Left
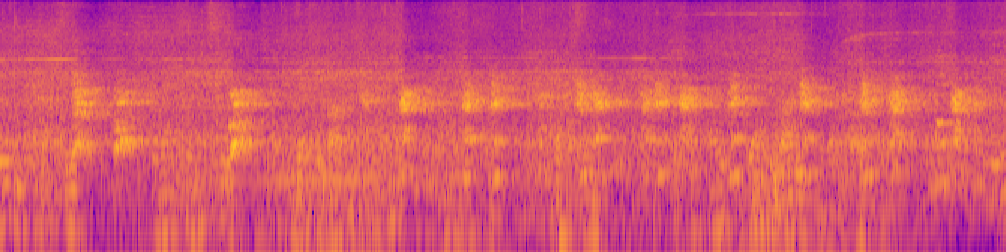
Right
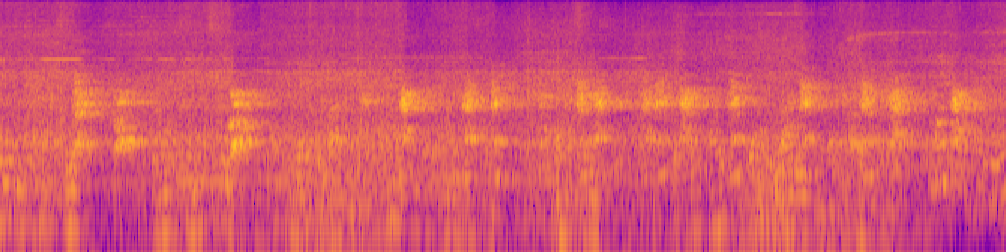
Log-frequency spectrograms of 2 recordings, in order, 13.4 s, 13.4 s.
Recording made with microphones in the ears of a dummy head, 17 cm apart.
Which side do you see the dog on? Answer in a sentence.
In this clip you hear the dog on the left.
